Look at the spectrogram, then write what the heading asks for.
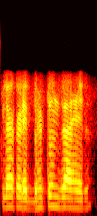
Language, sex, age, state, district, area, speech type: Marathi, male, 18-30, Maharashtra, Nanded, urban, conversation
